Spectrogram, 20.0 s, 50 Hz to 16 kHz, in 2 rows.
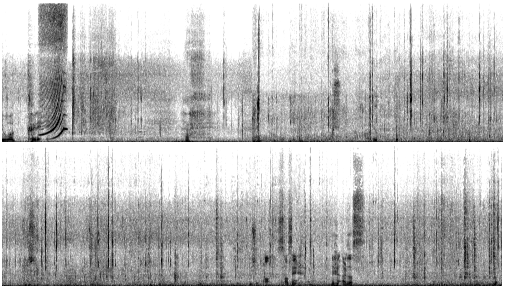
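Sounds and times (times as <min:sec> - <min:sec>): boat engine rumbling: 0:05.2 - 0:20.0.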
